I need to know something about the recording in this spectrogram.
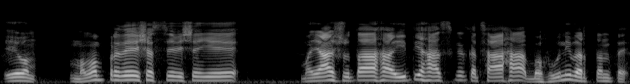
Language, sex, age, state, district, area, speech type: Sanskrit, male, 18-30, Karnataka, Bagalkot, rural, spontaneous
